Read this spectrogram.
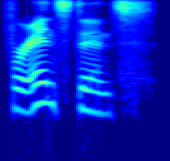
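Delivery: ordinary talk, nothing marked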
